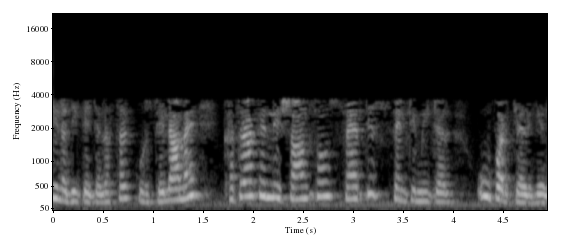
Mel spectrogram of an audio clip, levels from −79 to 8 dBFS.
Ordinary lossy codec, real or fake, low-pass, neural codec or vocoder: none; real; 3.6 kHz; none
